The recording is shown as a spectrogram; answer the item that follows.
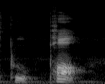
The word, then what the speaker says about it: Poupon: You keep saying the non-existent N in Grey Poupon. It's not Grey Poupon. It's not a coupon. Or a coupon. – Well, I'm also sorry. I have dyslexia, so I read it phonetically. – I know. That's why I'm sorry. – That's why me, the wannabe voice actor, is helping you out here. It's Poupon.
